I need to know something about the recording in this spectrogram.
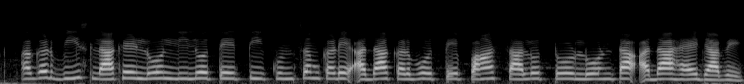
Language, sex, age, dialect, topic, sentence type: Magahi, female, 25-30, Northeastern/Surjapuri, banking, question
